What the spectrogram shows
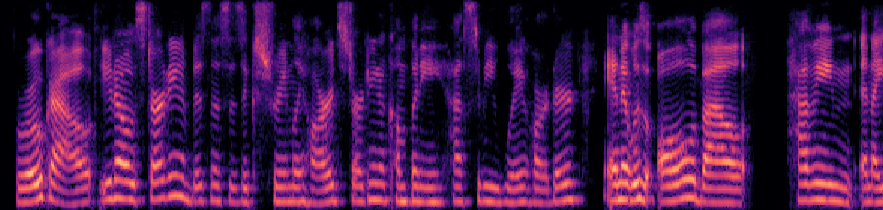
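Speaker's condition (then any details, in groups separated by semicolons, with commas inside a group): No condition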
